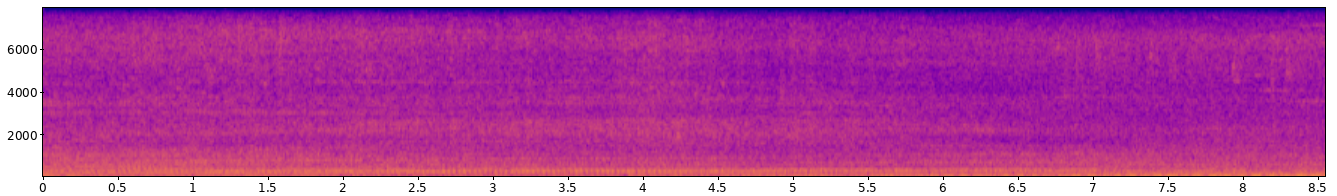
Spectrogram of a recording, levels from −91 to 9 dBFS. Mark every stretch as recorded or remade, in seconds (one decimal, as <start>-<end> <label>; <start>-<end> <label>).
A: 0.0-8.5 recorded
